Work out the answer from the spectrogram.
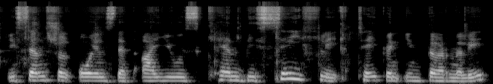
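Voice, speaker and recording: A woman's voice: fairly low pitch, darkish tone. A woman from Romania with a Romanian accent, hosting a holistic health livestream, talking casually and hesitantly while she demonstrates and answers viewer comments. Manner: slow, hesitant, many fillers while demonstrating.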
